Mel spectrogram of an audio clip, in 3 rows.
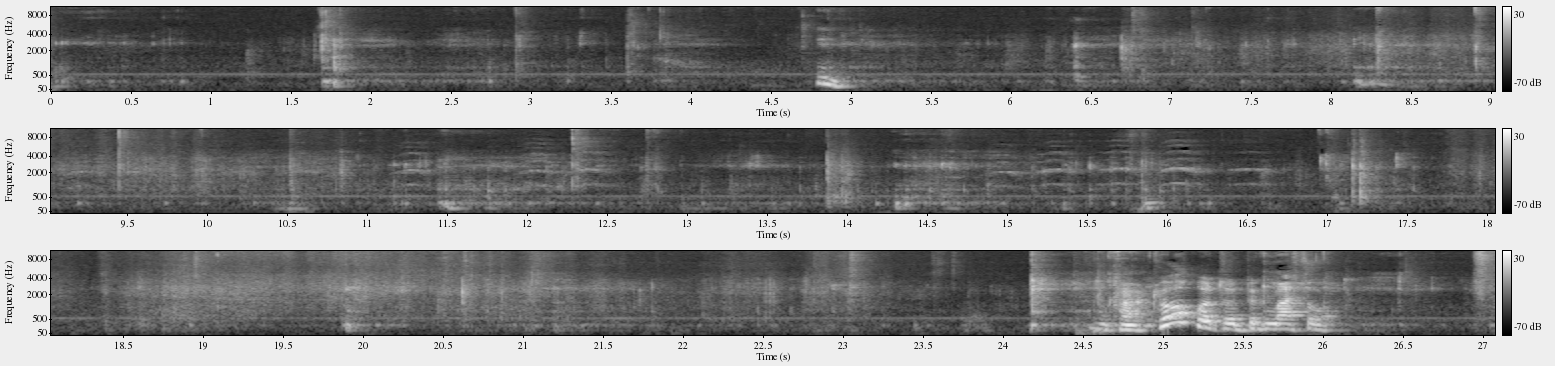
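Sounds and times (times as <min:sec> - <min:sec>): wet chewing and smacking: 0:05.8 - 0:17.7.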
